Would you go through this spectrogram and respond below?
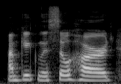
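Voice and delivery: ordinary delivery, nothing marked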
